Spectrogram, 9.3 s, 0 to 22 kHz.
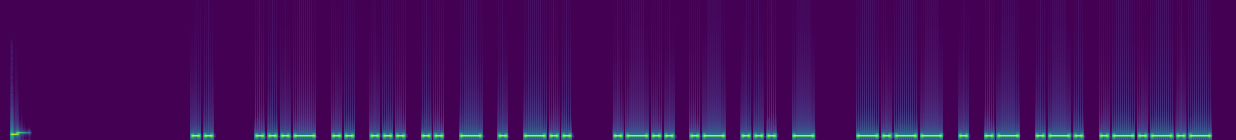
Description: Morse code, heard as a keyed tone, about 25 wpm, 700 Hz. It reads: I VISITED LAST YEAR.
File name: practice / 25wpm / Sentences with 2-Word Phrases - 25wpm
